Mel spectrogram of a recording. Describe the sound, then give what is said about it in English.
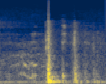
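A heavy trap door slams shut with one loud wooden thud, followed by a couple of softer knocks and rattles as it settles, over a low steady hum. “They close the trap door, he said.”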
